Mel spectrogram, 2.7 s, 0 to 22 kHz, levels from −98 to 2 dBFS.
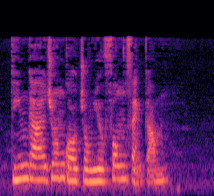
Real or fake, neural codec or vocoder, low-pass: fake; vocoder, 44.1 kHz, 128 mel bands every 512 samples, BigVGAN v2; 10.8 kHz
